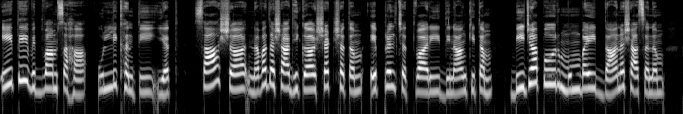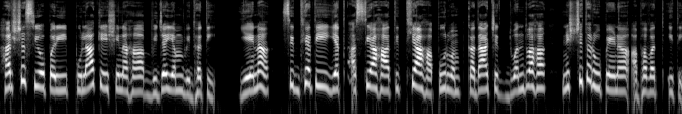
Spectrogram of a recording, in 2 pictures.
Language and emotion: Sanskrit, neutral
